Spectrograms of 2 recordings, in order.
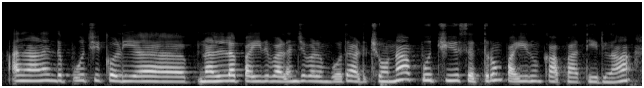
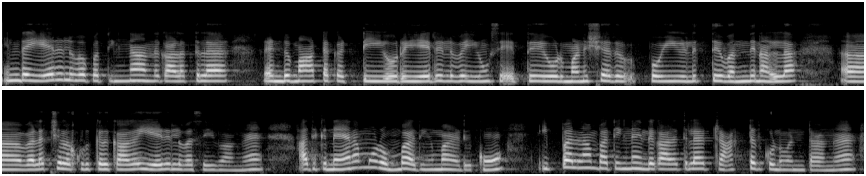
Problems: none marked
